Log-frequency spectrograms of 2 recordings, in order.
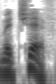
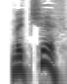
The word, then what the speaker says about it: Michif: Traditionally, the Métis spoke a mixed language called Machif with various regional dialects. Machif, a phonetic spelling of the Métis pronunciation of Métif, a variant of Métis, is also used as the name of the Métis people.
